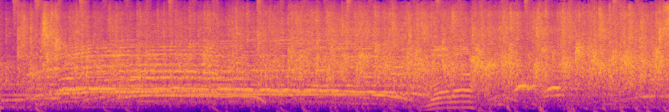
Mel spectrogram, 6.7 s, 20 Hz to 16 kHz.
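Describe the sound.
An enthusiastic live audience cheers and applauds loudly throughout at a special edition of the French show Studio 404, with dense steady clapping and rising, falling whoops and shouts; a single word is spoken over the noise.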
